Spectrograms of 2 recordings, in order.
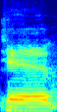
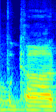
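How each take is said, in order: First: It uses the pronunciation common in the North. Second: It uses the pronunciation common in the South. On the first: "People in the north say pecan" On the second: "people in the south, they definitely go pecan"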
